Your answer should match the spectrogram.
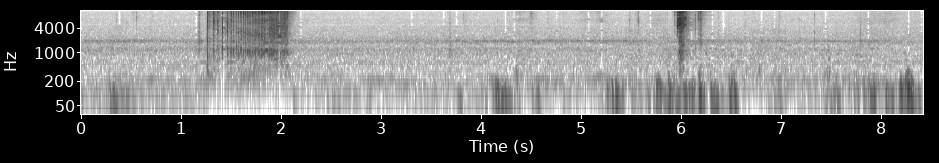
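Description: Washi tape pulled off its roll, a tearing rasp lasting about a second, followed by soft knocks of hands handling tape on a paper planner and one sharp click about six seconds in.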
